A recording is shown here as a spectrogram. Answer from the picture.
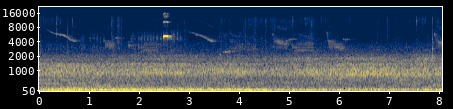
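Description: Steady low background rumble with a few faint, high, falling bird chirps, and one short sharp click about two and a half seconds in.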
